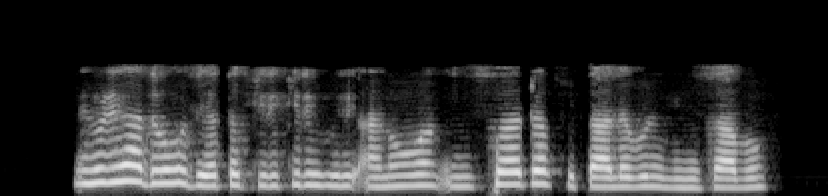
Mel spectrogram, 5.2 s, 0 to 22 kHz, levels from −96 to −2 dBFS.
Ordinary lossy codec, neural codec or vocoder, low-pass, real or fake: AAC, 24 kbps; codec, 16 kHz, 16 kbps, FunCodec, trained on Chinese and English, 50 frames a second; 5.4 kHz; fake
